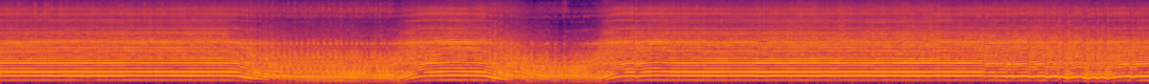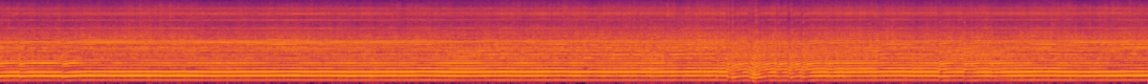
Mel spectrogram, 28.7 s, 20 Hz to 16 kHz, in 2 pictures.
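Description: Irvine 20 two-stroke model diesel engine running unsilenced on a 10x6 propeller at about 9,000 rpm. Twice in the first few seconds its pitch falls steeply as the throttle is closed and climbs back as it is opened again. Later it dips briefly twice and otherwise holds a steady high speed.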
